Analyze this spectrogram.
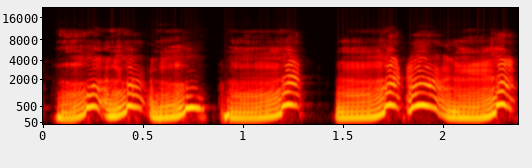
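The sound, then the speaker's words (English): A duck call is blown hard to imitate a calling flock of ducks while hunting. It gives a rapid, loud series of nasal, raspy quacks in short bursts, with brief gaps between them. “I start calling. When they're that far out, I'm hitting them pretty hard. I mean, I'm trying to sound like I'm a flock.”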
